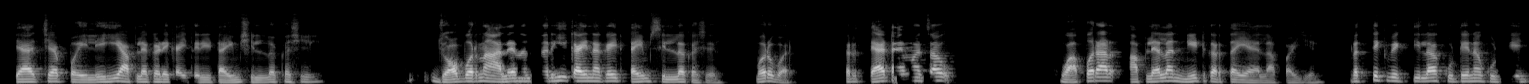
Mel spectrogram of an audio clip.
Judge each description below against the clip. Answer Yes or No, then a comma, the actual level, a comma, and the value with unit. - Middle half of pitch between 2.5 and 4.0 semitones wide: No, average, 4.9 semitones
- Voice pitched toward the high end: No, low, 130 Hz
